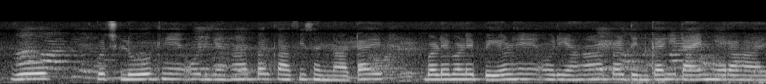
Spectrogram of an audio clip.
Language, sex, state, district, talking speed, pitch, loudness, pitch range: Hindi, female, Uttar Pradesh, Jyotiba Phule Nagar, 185 wpm, 235 Hz, -19 LUFS, 225-240 Hz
